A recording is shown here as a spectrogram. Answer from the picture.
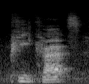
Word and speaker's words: PKOTS: We pronounce it as PKOTS, P-K-O-T-S.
